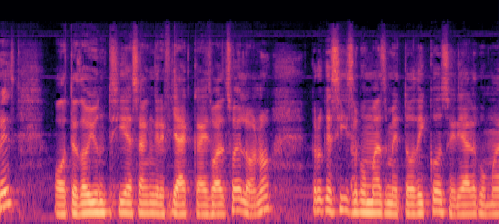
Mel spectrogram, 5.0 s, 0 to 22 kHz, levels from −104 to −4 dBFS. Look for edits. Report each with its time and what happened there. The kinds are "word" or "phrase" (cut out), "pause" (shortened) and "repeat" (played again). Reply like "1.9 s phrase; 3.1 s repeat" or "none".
1.1 s word; 1.7 s word; 2.1 s word; 3.5 s word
